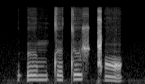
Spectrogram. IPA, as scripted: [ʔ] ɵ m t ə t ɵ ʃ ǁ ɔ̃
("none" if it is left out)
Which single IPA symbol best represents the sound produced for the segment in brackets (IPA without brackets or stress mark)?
ʔ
